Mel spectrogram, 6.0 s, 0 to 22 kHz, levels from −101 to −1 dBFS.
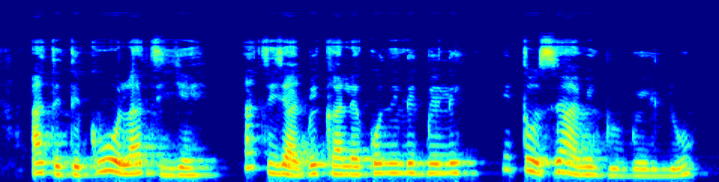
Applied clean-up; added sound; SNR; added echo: none; none; none; none.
